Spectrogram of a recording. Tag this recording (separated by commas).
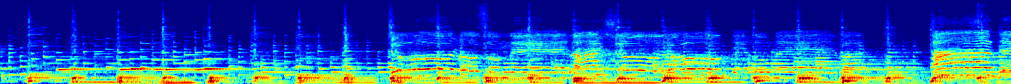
Music, Middle Eastern music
